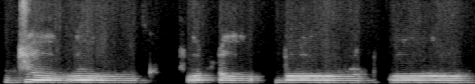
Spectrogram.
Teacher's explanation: Then vibrate your vocal cords and you push air out of the mouth. O is a mid back rounded vowel. O. अब आप खुद ही देखें, ओ आपकी जो है ना दरमियान में चली गई टंग, ओ, ओ, और राउंड हो गया, लिप्स भी राउंड है.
